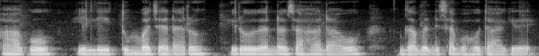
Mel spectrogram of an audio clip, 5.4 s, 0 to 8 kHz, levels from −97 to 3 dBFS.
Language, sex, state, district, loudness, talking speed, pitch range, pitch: Kannada, male, Karnataka, Bangalore, -17 LUFS, 90 wpm, 110-120 Hz, 115 Hz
